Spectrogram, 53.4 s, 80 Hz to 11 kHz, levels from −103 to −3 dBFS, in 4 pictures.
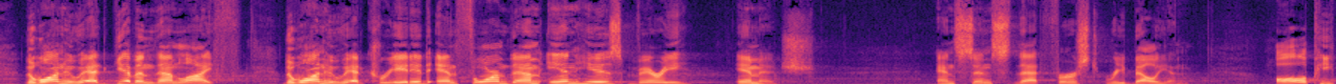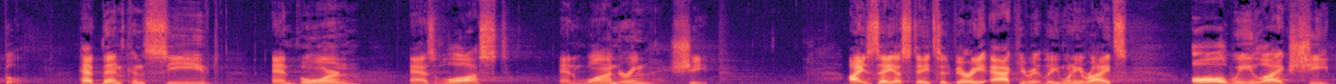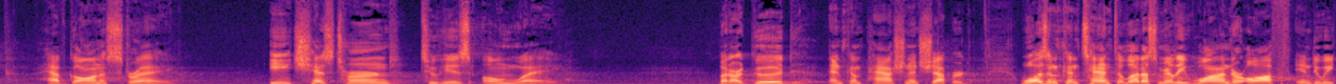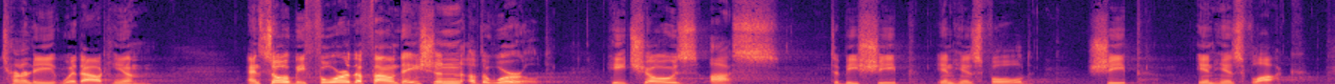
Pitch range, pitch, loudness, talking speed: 125-185 Hz, 150 Hz, -22 LUFS, 110 wpm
